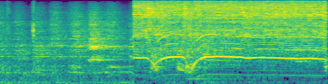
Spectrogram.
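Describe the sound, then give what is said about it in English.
Power tool grinding a welded steel tank filler panel: a loud, steady, high whine starts abruptly after a quieter opening, its pitch dipping twice as the tool bites into the metal before it levels off. “So I had to keep on making minor adjustments and grind it down until it fit perfectly.”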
